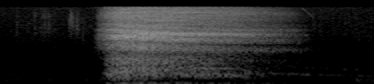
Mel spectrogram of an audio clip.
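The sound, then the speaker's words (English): A person takes a single long, airy breath in, which rises quickly and then slowly fades over about a second, quiet and alone. “That breath is from God. It's a provision of God.”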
